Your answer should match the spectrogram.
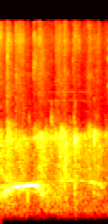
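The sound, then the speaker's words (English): A crowd applauds steadily for the people who took part in the Spin for Hope event, a dense, even wash of many hands clapping that holds at a fairly loud level throughout, with a faint high tone or cheer briefly rising above it early on. “Can I get a round of applause for those people that were at Spin for Hope yesterday?”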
